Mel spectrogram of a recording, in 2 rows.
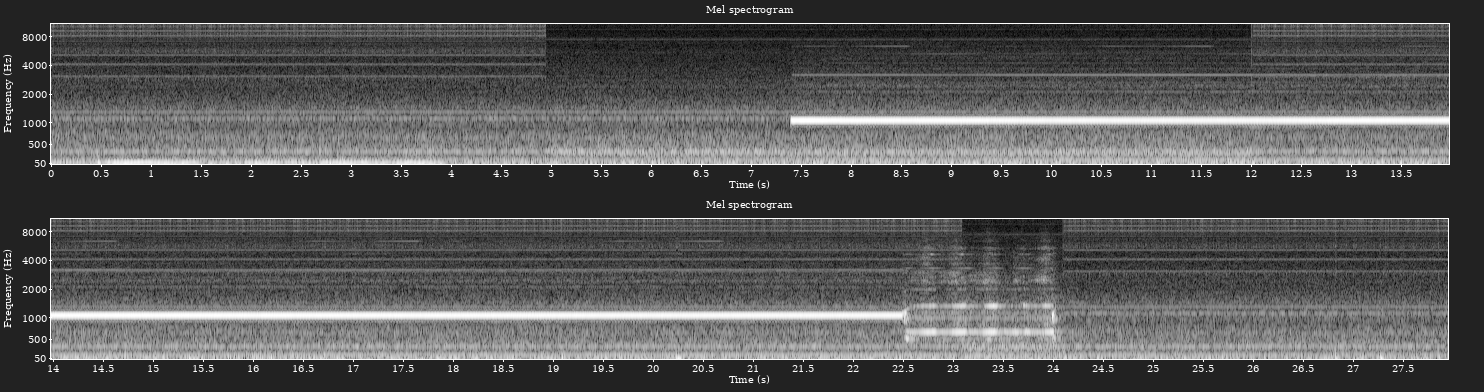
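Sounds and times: stepper motor whining: 0:20.1 - 0:24.2.

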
